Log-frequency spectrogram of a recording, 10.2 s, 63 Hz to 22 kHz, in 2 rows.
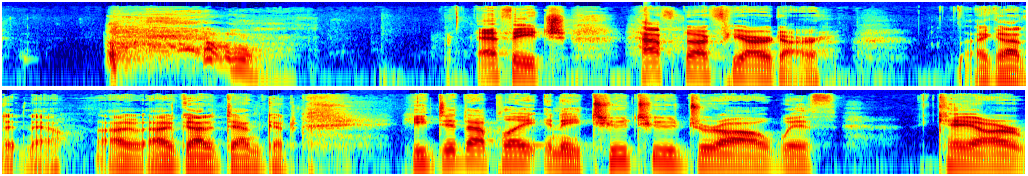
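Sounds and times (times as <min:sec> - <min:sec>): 
loud harsh throaty cough: 0:00.5 - 0:01.6
speech: 0:01.1 - 0:01.5, 0:02.4 - 0:10.2.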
